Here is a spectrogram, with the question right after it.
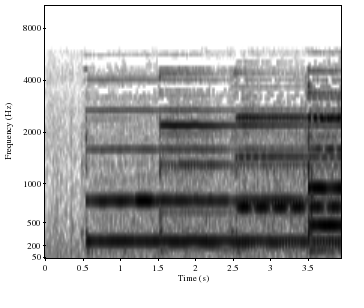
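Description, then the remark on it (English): A grandfather clock in the living room of a baron's home in Paris chimes at 6:45, striking four resonant, bell-like notes about a second apart, each tone ringing on and overlapping the next, fairly loud with no voices. “That I remember because the grandfather's clock in the living room was just beginning to chime.”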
